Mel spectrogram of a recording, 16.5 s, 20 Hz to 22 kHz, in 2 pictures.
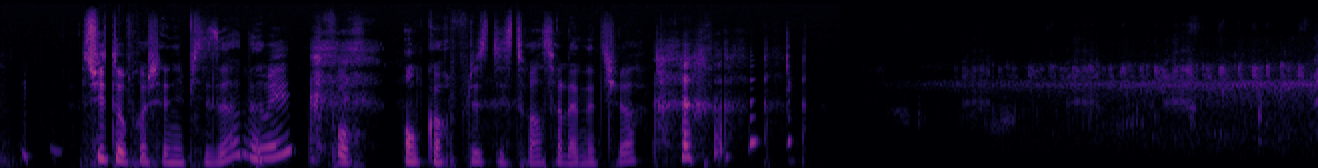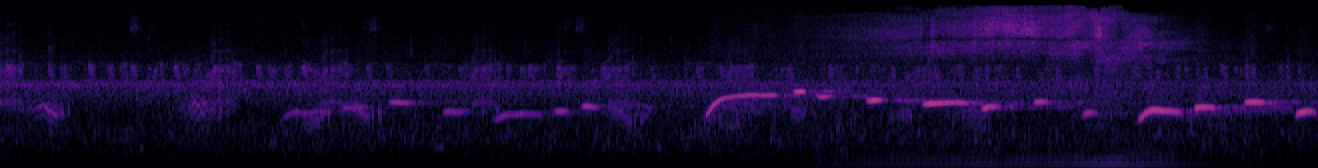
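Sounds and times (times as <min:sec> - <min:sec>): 
laughter: 0:00.0 - 0:00.5, 0:02.0 - 0:02.4, 0:04.0 - 0:05.0
speech: 0:00.5 - 0:04.7
toad croaking: 0:05.6 - 0:11.3
thin rising whistle-like notes: 0:10.0 - 0:16.4.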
